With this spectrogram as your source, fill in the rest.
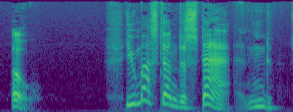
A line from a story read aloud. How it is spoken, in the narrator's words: said Once, fiddling desperately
